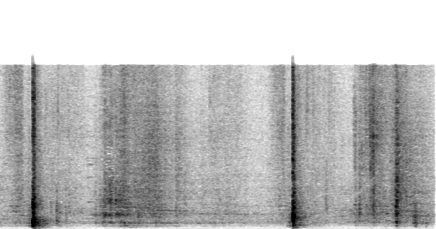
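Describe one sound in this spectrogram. Hoe blades scrape and rustle through dry straw and dirt.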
